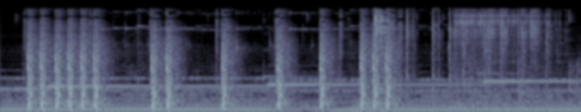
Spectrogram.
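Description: Bursts of gunfire in a video game, sharp close cracks fired in quick rattling volleys and single shots with short gaps between them, followed by ringing metallic clinks as it trails off.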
